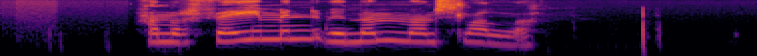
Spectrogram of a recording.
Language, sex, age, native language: Icelandic, female, 18-19, Icelandic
